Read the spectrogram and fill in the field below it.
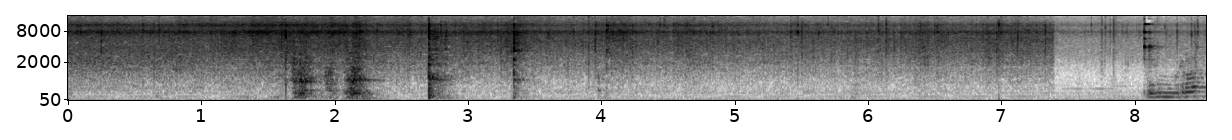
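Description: Mackerel fried rice with chili, soy sauce and cha-om leaves sizzles steadily in a hot pan as a spatula scrapes and stirs in several uneven strokes, close up with a constant frying hiss underneath.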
